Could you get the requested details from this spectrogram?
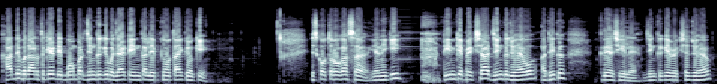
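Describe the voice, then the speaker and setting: A male teacher works briskly through exam revision questions. His voice is clear and smooth, and he quizzes his listeners, then repeats each answer to drill it in. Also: fairly high pitch, fairly even intonation.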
